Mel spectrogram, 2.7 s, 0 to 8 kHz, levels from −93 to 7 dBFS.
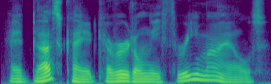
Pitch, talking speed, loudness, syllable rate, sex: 115 Hz, 175 wpm, -18 LUFS, 4.8 syllables/s, male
